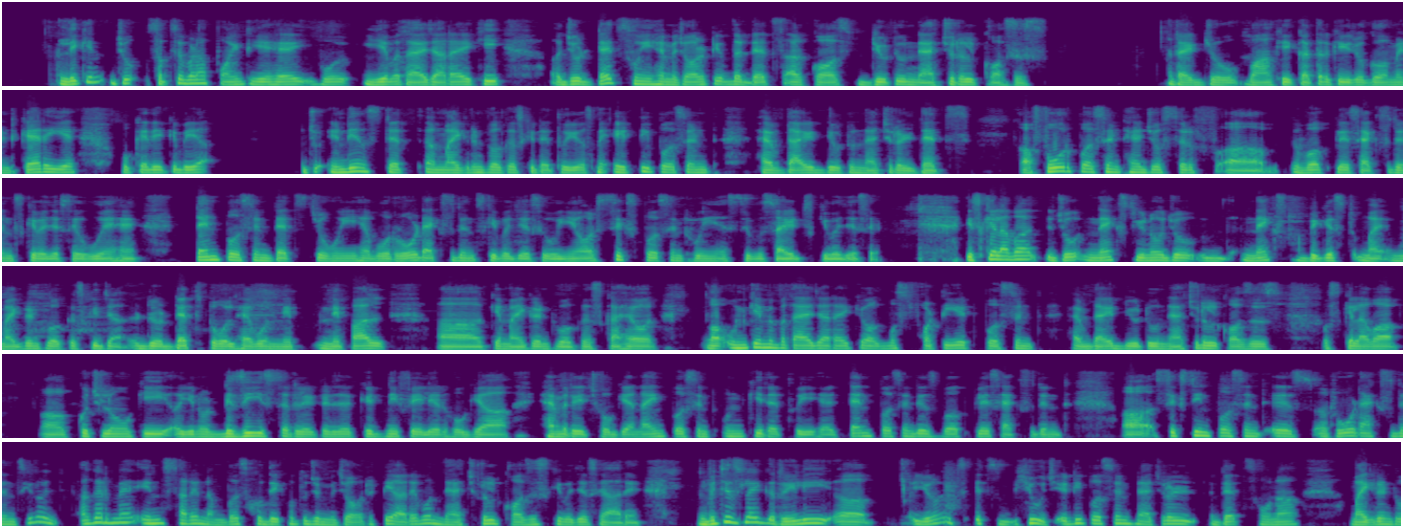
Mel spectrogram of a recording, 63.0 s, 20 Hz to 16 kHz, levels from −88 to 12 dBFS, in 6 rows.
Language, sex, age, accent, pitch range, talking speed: Hindi, male, 30-49, native, 105-125 Hz, 185 wpm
